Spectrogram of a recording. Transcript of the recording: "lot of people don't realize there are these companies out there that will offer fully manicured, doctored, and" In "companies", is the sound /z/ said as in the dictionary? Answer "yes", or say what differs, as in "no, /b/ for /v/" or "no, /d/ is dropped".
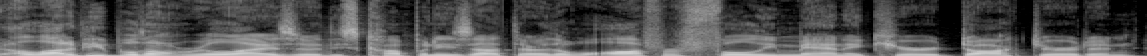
yes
